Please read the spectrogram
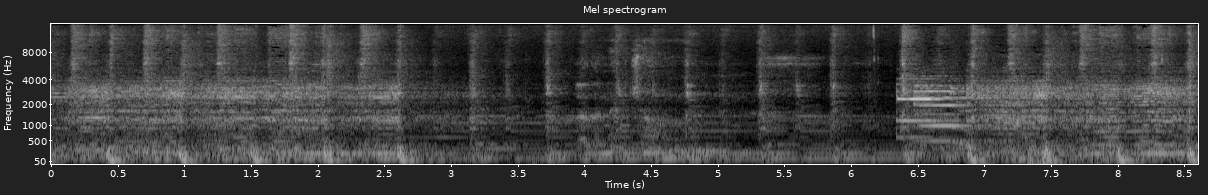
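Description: Live band music in an instrumental passage, led by a strummed acoustic guitar over a steady rhythm. A higher melodic line comes in about six seconds in.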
